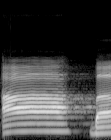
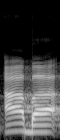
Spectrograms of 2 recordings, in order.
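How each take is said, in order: First: A stretched long, then ba; drawn-out wrong syllable; wrongly lengthened. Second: A, ba run together short and crisp; smooth connected syllables; joined short syllables. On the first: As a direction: demo of the mistake of lengthening A. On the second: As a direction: link A and ba quickly. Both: Shown as a demonstration.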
